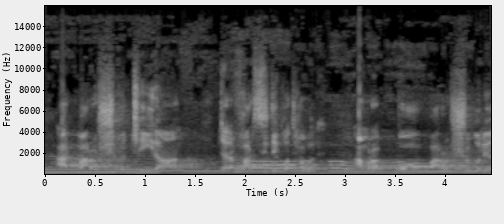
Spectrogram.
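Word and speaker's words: فارس: আর পারস্য হচ্ছে ইরান, যারা ফার্সিতে কথা বলে। আমরা পারস্য বলি, আর এটা ফার্সি, ফুরস। আরবিতেও ফারিস নামে তাদের কথা এসেছে, আরবিতে কোনো পর উচ্চারণ নেই, সব ফারিস।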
